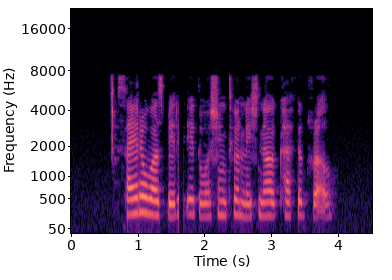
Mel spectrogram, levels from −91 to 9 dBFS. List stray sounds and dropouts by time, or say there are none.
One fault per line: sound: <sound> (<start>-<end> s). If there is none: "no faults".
sound: dropout (1.6-1.7 s)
